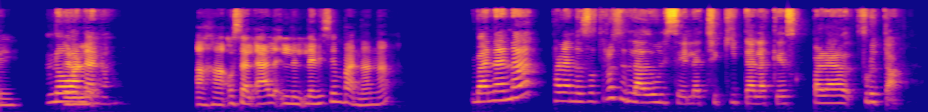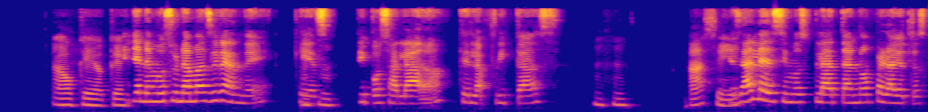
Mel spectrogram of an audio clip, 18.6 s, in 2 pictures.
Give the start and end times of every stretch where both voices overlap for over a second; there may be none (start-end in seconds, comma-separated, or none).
none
